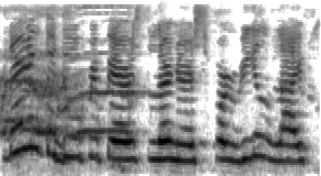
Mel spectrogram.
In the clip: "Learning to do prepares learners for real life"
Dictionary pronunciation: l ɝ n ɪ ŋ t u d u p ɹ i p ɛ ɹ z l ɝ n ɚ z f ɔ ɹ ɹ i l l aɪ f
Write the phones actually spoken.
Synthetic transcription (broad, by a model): l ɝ n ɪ ŋ t u d u p ɹ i p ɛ ɹ s l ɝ n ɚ s f ɔ ɹ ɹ i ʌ l aɪ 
